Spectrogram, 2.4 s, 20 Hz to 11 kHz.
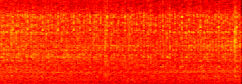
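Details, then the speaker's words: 2015 BMW 650i (TwinPower) at idle, cold start: a busy, crisp metallic rattle rides over a steady idle, loose from the front of the engine; suspected loose timing chain, unconfirmed, and the engine was shut off quickly. "yeah I think that's the timing chain I don't think that's a nice sound at all so we're going to turn that off before something goes bad"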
